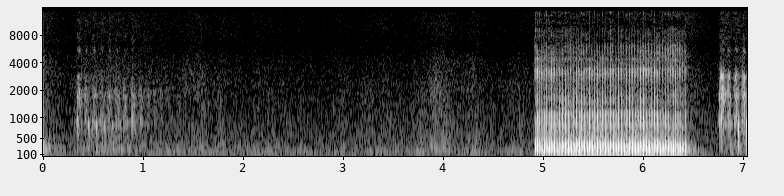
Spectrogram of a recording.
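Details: A sleeping Shar Pei dog takes a soft breath, then gives one long, loud, rattling snore followed by the start of another; snoring.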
